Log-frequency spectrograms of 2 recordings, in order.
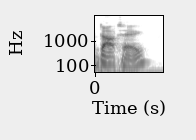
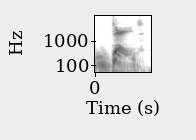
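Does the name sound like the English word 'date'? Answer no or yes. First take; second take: no; yes. First: It is said unlike the English word date. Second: It is said like the English word date. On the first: "Learned how to say that properly" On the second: "we're going to go back to saying date"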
